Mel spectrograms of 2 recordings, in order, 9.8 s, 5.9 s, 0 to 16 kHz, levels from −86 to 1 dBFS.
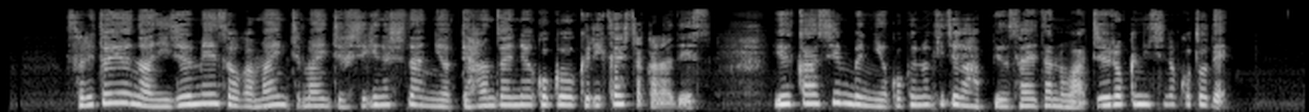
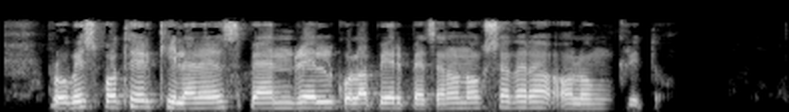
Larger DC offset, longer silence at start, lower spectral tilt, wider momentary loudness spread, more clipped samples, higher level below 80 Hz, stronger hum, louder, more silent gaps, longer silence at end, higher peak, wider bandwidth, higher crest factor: neither; first, 0.5 s vs 0.1 s; first, -4.5 dB/octave vs -2 dB/octave; about the same, 8 LU vs 6 LU; neither; second, -74 dBFS vs -60 dBFS; neither; second, -22 LUFS vs -13 LUFS; neither; second, 0.65 s vs 1.15 s; second, -6 dBFS vs 0 dBFS; first, 11.5 kHz vs 8.2 kHz; about the same, 16 dB vs 14 dB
